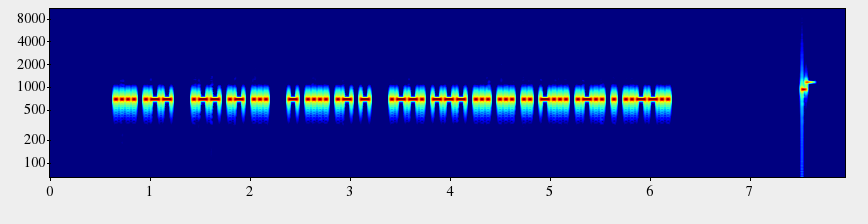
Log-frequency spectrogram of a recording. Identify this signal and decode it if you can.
Morse code, heard as a keyed tone, about 37 wpm, 700 Hz. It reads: HW WAS THAT POSSIBLE?
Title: Sentences from Top 500 Words and Abbreviations 40wpm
